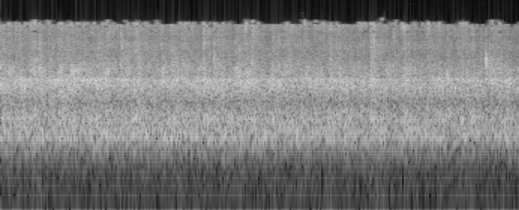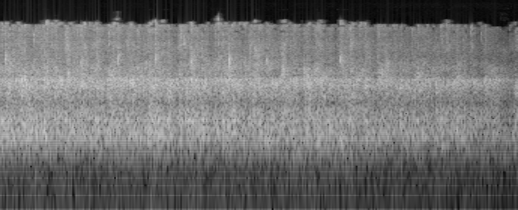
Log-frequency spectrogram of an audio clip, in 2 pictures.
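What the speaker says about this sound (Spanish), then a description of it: "quiero pedir un aplauso para nuestro ministro de Economía" A large political audience in Argentina applauding the Economy minister, dense sustained clapping and cheering that fills the whole stretch, fading slightly near the end.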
